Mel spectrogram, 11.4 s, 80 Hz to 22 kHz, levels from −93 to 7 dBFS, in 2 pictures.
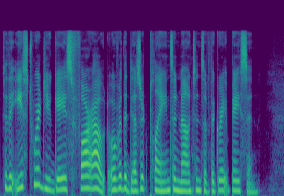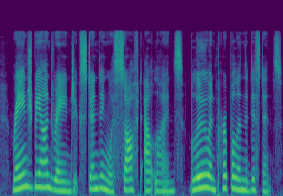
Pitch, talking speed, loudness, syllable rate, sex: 210 Hz, 160 wpm, -19 LUFS, 4.2 syllables/s, female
